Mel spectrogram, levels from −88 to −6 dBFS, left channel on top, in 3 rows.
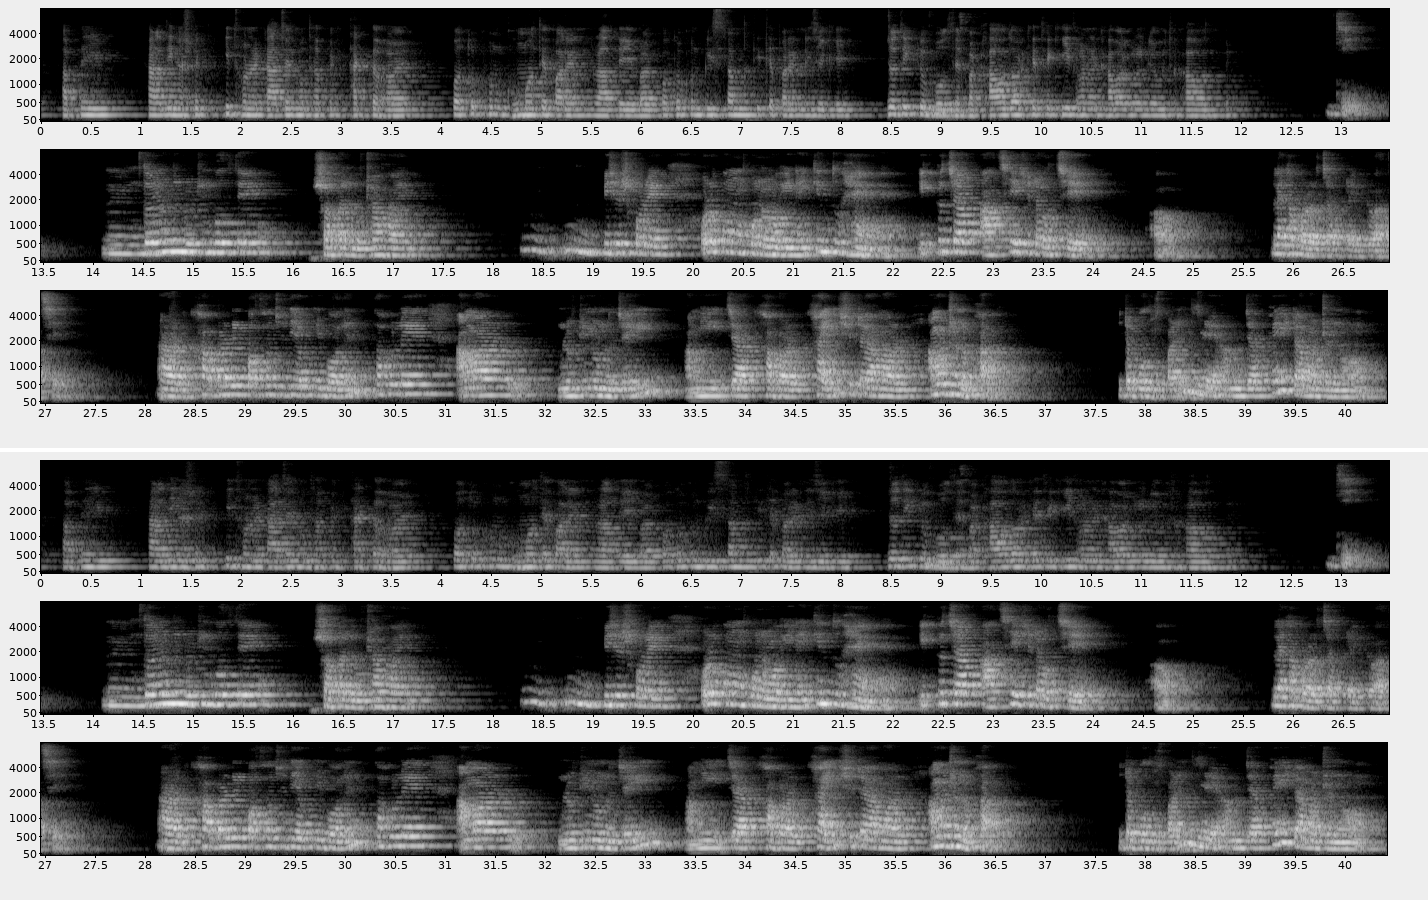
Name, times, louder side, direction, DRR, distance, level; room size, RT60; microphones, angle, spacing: voice 1, 0.2-0.7 1.1-3.7 4.1-8.1 8.5-11.7 28.4-28.5 38.1-38.5, left 2 dB, 80° left, 1 dB, 0.3 m, -36 dB
voice 2, 14.1-15.8 16.2-17.2 18.3-24.0 24.6-24.8 25.8-27.3 28.1-31.8 32.1-33.2 33.4-36.6 37.7-40.2, equal, 35° left, -6 dB, 0.8 m, -26 dB
3.0 x 2.4 x 2.7 m, 1.0 s
head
